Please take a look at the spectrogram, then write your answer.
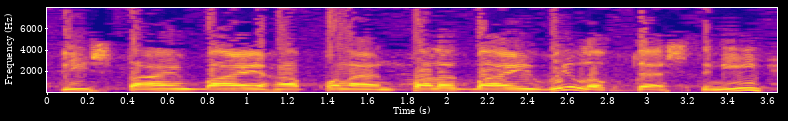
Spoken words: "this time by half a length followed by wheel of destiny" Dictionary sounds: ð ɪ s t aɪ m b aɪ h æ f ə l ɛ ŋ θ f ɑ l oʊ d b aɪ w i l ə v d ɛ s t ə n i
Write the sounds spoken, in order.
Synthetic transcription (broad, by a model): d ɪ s t aɪ m b aɪ h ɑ p ə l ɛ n f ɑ l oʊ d b aɪ w i l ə p d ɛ s t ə n i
